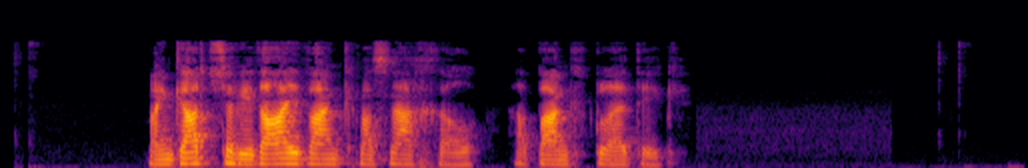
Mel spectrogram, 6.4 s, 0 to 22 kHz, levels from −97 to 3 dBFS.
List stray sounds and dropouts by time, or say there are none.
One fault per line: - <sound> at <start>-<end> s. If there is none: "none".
none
